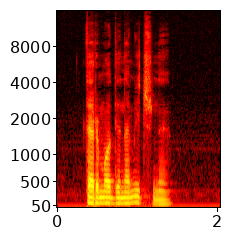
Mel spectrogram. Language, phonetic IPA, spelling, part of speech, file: Polish, [ˌtɛrmɔdɨ̃nãˈmʲit͡ʃnɨ], termodynamiczny, adjective, Pl-termodynamiczny.ogg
